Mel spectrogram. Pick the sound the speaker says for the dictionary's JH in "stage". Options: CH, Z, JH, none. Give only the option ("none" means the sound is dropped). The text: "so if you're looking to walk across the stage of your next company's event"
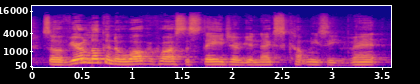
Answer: JH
